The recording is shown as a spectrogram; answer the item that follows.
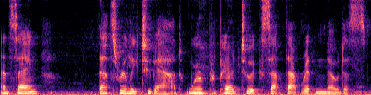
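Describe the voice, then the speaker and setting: Here a woman has a normal speaking voice. Her pitch is fairly low, with ordinary variation. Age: 60s. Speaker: senior leader in long-term care. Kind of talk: panel discussion.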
